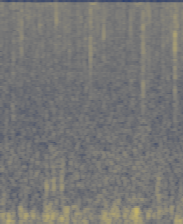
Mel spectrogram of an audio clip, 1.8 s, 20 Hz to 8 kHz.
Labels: {"label": "biophony, rattle response", "recorder": "SoundTrap 500"}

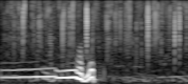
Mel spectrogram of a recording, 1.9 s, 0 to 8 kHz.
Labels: {"label": "biophony, cascading saw", "recorder": "SoundTrap 600 or HydroMoth"}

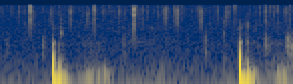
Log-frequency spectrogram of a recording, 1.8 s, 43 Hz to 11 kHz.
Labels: {"label": "biophony, double pulse", "recorder": "SoundTrap 300"}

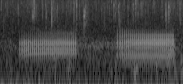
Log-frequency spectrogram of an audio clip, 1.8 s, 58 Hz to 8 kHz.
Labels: {"label": "biophony, croak", "recorder": "SoundTrap 500"}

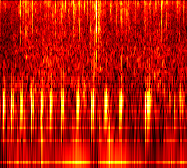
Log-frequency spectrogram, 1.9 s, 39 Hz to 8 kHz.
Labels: {"label": "biophony, pulse", "recorder": "SoundTrap 500"}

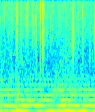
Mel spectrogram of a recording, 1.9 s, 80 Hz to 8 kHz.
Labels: {"label": "biophony, midshipman", "recorder": "SoundTrap 500"}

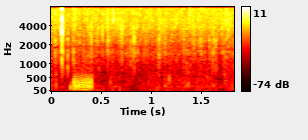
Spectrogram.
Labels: {"label": "biophony", "recorder": "SoundTrap 300"}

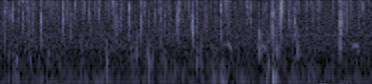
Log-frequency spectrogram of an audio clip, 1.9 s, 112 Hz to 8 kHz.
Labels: {"label": "biophony", "recorder": "SoundTrap 300"}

